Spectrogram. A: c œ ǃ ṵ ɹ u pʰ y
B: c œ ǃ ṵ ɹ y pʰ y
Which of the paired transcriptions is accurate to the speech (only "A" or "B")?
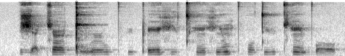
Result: A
